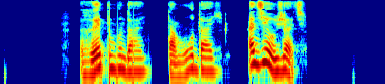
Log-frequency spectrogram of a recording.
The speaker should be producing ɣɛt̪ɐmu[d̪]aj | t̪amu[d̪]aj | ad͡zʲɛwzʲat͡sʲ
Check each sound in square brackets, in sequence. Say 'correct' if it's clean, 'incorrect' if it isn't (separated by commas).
correct, correct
